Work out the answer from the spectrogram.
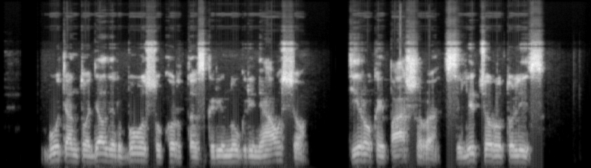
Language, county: Lithuanian, Alytus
